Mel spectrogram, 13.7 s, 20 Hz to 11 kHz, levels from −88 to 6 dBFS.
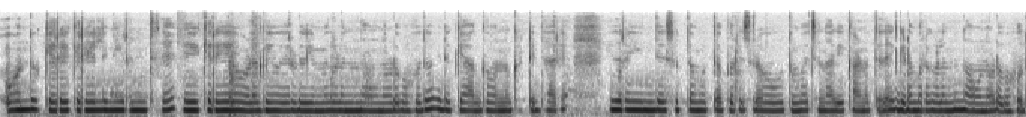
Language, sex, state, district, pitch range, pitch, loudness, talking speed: Kannada, female, Karnataka, Mysore, 220-235 Hz, 230 Hz, -13 LUFS, 105 wpm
